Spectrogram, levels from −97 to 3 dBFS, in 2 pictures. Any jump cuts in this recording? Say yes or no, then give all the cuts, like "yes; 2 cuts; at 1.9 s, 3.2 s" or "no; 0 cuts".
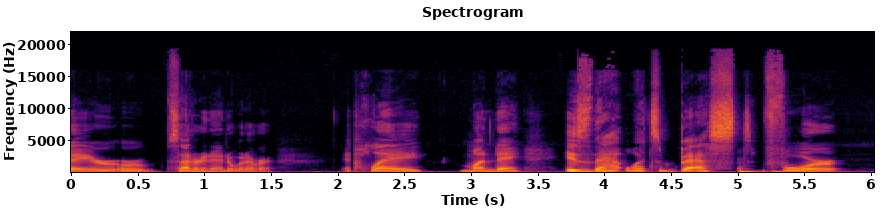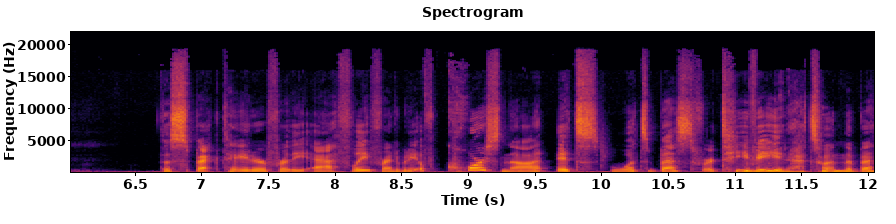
yes; 1 cut; at 2.1 s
